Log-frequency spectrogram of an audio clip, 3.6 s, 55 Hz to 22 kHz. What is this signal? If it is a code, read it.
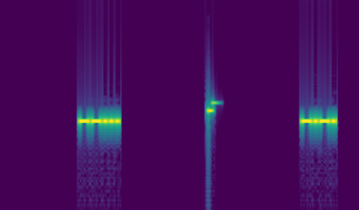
Morse code, heard as a keyed tone, about 40 wpm, 700 Hz. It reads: 7 C
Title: Single Letter-Number 40wpm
